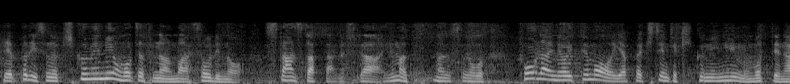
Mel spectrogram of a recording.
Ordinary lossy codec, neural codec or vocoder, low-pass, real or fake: none; codec, 16 kHz, 1.1 kbps, Voila-Tokenizer; 7.2 kHz; fake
